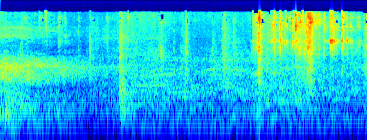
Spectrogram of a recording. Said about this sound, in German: Was wir hier hören, ist der Schlüssel der Stadtbibliothek Bremerhaven. Wir gehen durch den Haupteingang rein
